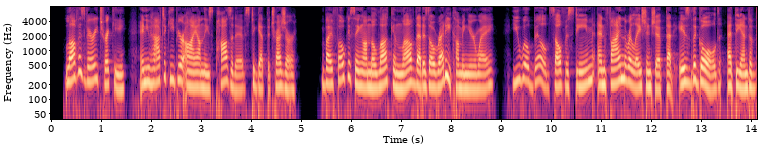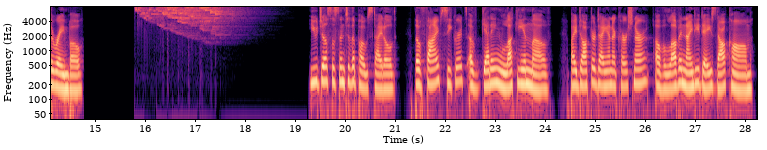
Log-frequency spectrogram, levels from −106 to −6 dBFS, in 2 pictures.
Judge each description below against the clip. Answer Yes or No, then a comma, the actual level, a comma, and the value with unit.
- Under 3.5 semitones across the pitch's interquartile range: No, average, 4.3 semitones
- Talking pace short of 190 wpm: Yes, average, 150 wpm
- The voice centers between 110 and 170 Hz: No, medium, 185 Hz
